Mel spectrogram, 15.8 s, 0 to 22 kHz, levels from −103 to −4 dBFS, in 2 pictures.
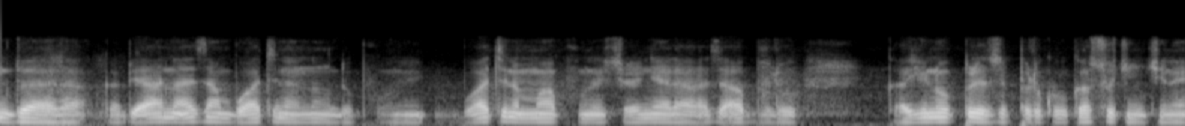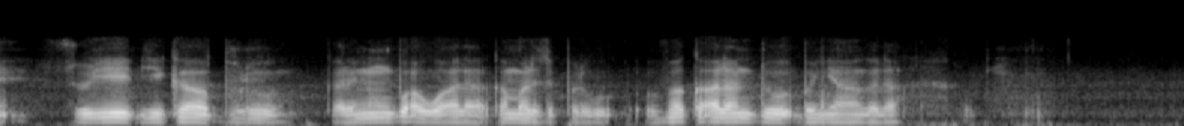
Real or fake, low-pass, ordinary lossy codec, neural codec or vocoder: real; 7.2 kHz; Opus, 32 kbps; none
